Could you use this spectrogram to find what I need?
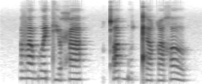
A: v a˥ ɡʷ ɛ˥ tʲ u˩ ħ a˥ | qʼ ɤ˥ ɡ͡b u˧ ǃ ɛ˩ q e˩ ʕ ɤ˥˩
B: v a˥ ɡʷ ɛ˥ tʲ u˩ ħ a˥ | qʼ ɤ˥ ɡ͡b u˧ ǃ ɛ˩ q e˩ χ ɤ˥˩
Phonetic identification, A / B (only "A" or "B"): B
